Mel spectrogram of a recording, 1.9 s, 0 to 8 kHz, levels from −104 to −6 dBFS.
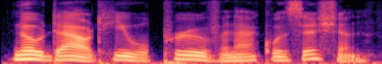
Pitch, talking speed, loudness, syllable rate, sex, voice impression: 125 Hz, 220 wpm, -19 LUFS, 6.2 syllables/s, male, very masculine, very adult-like, very middle-aged, very thick, relaxed, weak, dark, slightly soft, muffled, slightly fluent, cool, very intellectual, slightly refreshing, very sincere, very calm, friendly, very reassuring, unique, very elegant, very sweet, very kind, modest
